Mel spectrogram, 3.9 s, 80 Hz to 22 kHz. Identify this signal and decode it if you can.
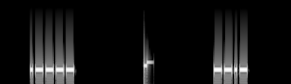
Morse code, heard as a keyed tone, about 36 wpm, 700 Hz. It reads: 1 Q
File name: Single-Letter-Number-35wpm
